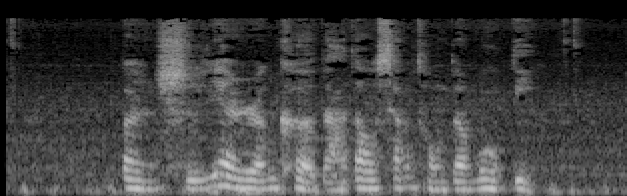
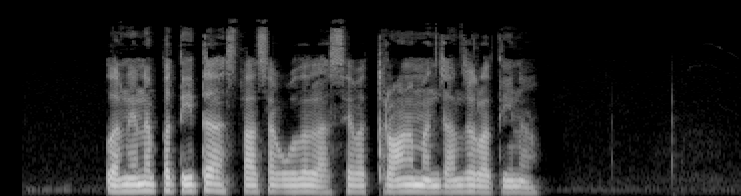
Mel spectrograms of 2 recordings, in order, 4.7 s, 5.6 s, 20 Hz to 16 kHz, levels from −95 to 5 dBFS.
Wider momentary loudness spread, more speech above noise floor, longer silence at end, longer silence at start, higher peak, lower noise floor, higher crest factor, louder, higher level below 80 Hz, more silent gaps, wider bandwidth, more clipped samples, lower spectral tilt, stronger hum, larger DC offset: about the same, 9 LU vs 8 LU; second, 24 dB vs 54 dB; second, 0.15 s vs 1.55 s; second, 0.05 s vs 0.8 s; second, -10 dBFS vs 0 dBFS; second, -49 dBFS vs -72 dBFS; about the same, 16 dB vs 20 dB; second, -25 LUFS vs -19 LUFS; about the same, -58 dBFS vs -60 dBFS; neither; first, 11.5 kHz vs 9.6 kHz; neither; second, -5 dB/octave vs -6.5 dB/octave; neither; neither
